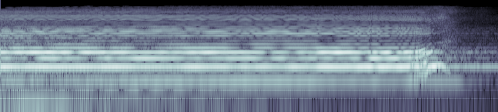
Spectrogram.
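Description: Orchestra holding one long sustained note, with the low bass fading out just after the start.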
